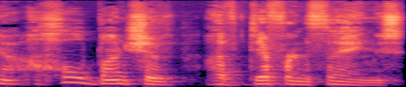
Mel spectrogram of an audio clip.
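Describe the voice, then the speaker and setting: A man speaks at a fairly slow pace in a fairly high, somewhat breathy voice with lively intonation. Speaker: career coach and podcast host. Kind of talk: podcast monologue. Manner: casual.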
